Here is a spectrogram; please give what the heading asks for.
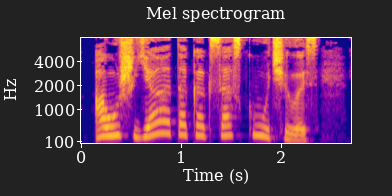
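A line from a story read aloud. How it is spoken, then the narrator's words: Joyful laughter. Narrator (Russian): Я радостно рассмеялась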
